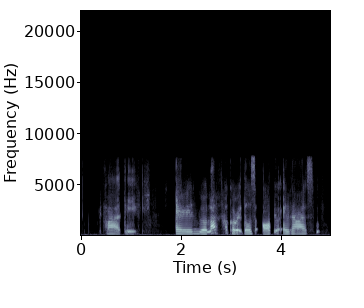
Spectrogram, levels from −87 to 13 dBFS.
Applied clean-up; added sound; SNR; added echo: neural diffusion model UNIVERSE++.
